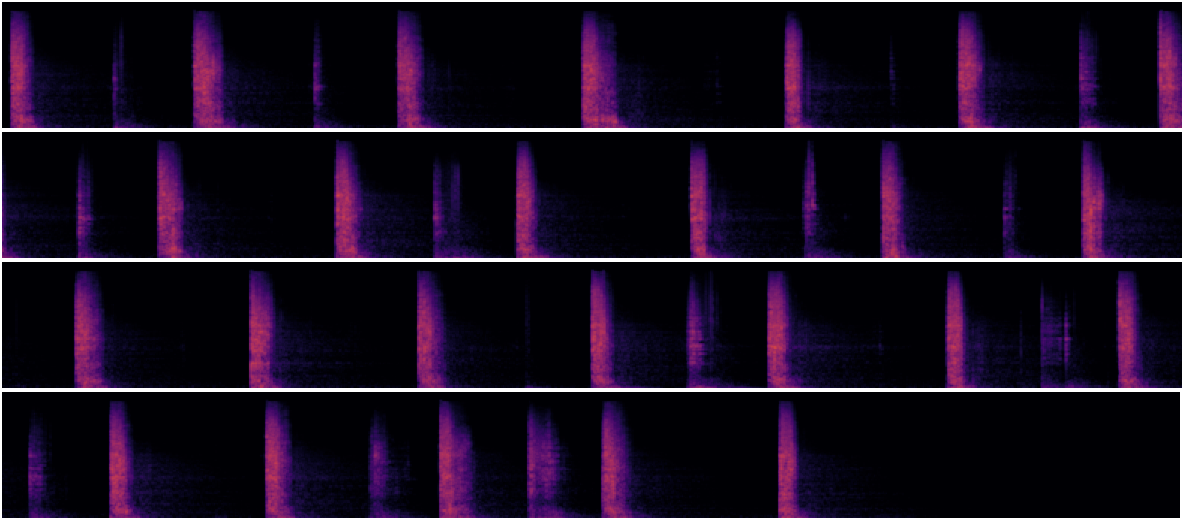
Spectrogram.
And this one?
Digging in dirt and gravel with a metal shovel. Used in a production of Dracula.
digging, dirt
